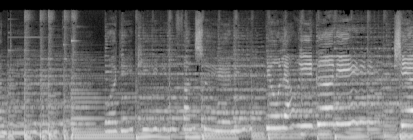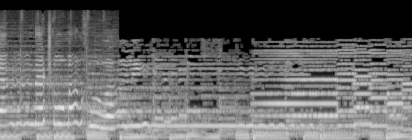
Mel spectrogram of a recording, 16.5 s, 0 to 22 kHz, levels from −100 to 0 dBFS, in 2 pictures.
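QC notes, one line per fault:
10.64 to 16.52 s, adaptive stream at a lower bitrate. The sound switches abruptly to a duller, grainier version with no gap. Nothing remains above 7 kHz and codec artefacts thicken. This fits the stream stepping down from roughly 96 kbit/s AAC to about 16 kbit/s.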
